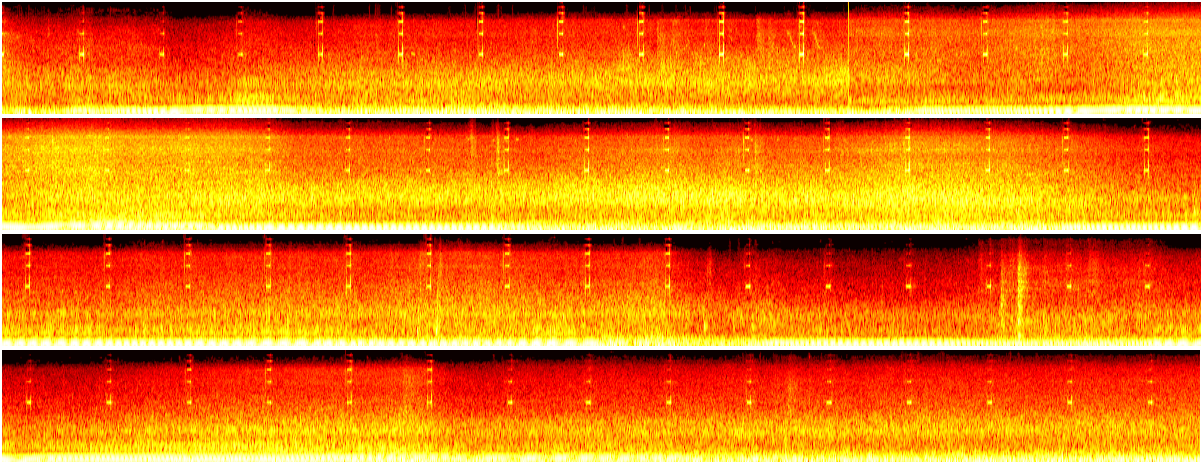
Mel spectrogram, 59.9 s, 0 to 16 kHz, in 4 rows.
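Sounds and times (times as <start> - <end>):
car engine: 0.0 - 59.9
road noise: 0.0 - 59.9.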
